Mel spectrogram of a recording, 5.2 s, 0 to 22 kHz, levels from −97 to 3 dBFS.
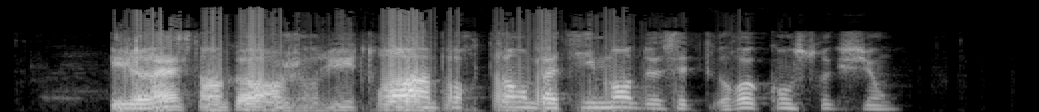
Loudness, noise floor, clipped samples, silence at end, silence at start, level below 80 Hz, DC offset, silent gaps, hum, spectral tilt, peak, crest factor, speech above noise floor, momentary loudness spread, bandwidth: -20 LUFS; -82 dBFS; under 0.1%; 0.75 s; 0.55 s; -48 dBFS; under 0.1%; none; none; -4.5 dB/octave; 0 dBFS; 22 dB; 62 dB; 16 LU; 16.5 kHz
